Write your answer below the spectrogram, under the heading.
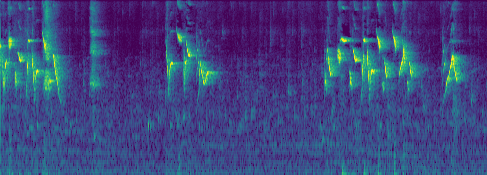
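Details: Sanger canary hybrid sings in separate bursts of high, fast, downward-sweeping chirps, each flurry lasting one to two seconds with silent gaps between.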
